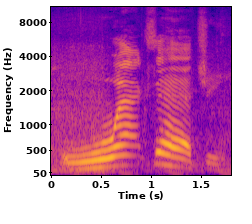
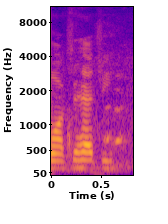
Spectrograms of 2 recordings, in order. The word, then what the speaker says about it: Waxahachie: You know someone's not really from Waxahachie based on how they say Waxahachie. Waxahachie. My sister always says Waxahachie. She got that Spanish little, she can't even say, she don't even pronounce the X.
